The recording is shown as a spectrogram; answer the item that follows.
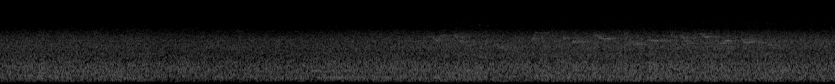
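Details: Only an even, stream-like hiss of outdoor noise is heard, with no distinct animal call.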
